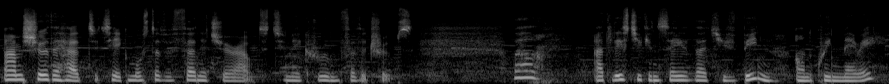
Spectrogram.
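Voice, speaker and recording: A woman's voice: mid-range voice, darkish tone, faint music behind, natural voice. A woman playing a mysterious, flirtatious Frenchwoman in 1940s England, speaking with a French accent in an intimate, coy roleplay audio drama. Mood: curious, teasing. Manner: unhurried, coy, conversational with pauses.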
